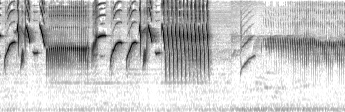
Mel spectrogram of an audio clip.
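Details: Canary song played as a lure to set other canaries singing with rich rolls: quick upward-sweeping whistles, a flat buzzy trill, more sweeps, then a fast rattling roll that cuts off into a faint, steady high trill.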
